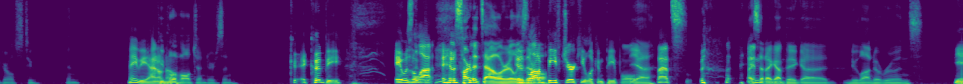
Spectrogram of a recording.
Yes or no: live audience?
no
